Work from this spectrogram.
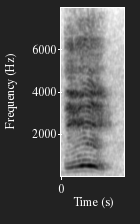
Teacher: जैसे मान लीजिए हम कंठ ताल्य वर्ण की बात कर रहे हैं, इसके लिए कंठ भी चाहिए और तालु भी चाहिए। कंठ का भी आवाज निकलता कंठ से भी और तालु से।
